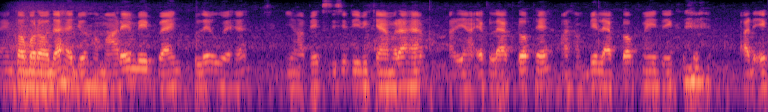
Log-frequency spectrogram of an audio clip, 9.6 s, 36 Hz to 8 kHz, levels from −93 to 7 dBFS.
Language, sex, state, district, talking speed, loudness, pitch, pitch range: Hindi, male, Bihar, East Champaran, 205 wpm, -21 LUFS, 125 Hz, 120-135 Hz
